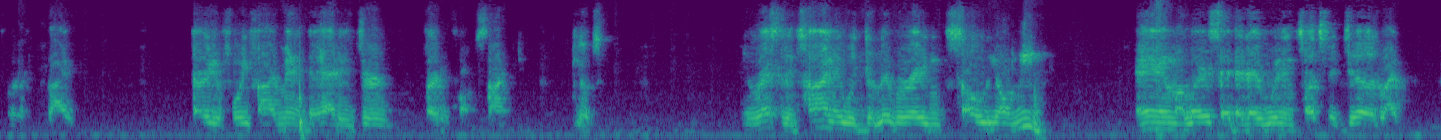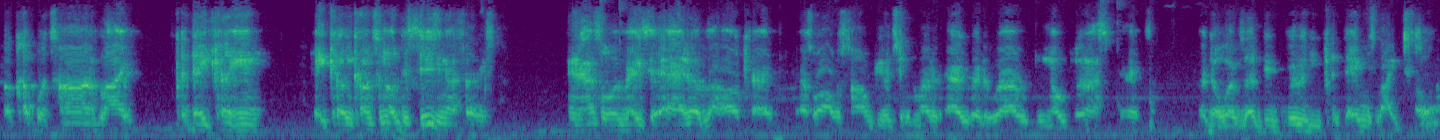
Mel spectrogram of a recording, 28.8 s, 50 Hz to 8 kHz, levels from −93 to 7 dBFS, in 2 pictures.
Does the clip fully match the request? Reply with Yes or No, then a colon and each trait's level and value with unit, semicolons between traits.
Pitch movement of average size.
No: narrow, 2.3 semitones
